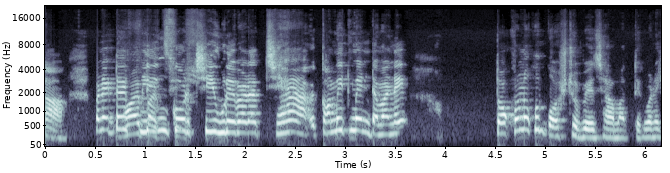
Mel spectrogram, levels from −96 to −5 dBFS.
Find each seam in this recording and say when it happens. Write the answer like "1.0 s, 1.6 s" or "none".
none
